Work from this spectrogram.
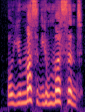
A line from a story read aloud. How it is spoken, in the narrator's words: exclaimed Edna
